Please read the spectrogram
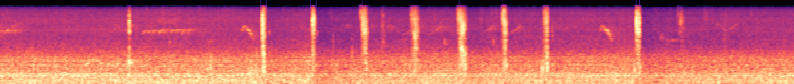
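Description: Honeybees buzzing steadily around open hives and cut honeycomb, with a series of sharp clicks, about two a second, starting a couple of seconds in.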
